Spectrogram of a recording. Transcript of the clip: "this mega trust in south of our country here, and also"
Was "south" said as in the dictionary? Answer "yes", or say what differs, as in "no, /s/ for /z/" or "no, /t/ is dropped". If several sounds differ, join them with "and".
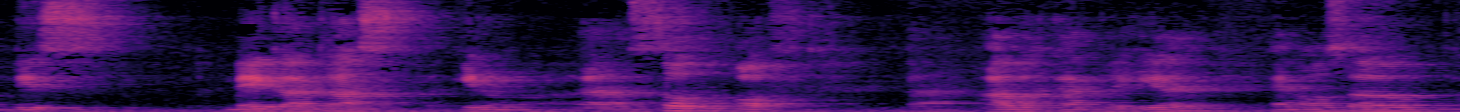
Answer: no, /t/ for /θ/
